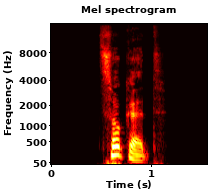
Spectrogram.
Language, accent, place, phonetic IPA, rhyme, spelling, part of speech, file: German, Germany, Berlin, [ˈt͡sʊkət], -ʊkət, zucket, verb, De-zucket.ogg
- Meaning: second-person plural subjunctive I of zucken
